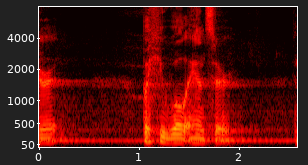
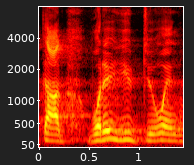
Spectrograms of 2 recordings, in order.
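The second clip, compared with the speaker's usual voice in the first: yelling at God; 4 semitones higher, 7 dB louder than usual. Retold or imitated. Grieving father yelling at God in his backyard, anguished shout. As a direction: cry out to God, louder and higher. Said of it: "I am yelling at God in my backyard".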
